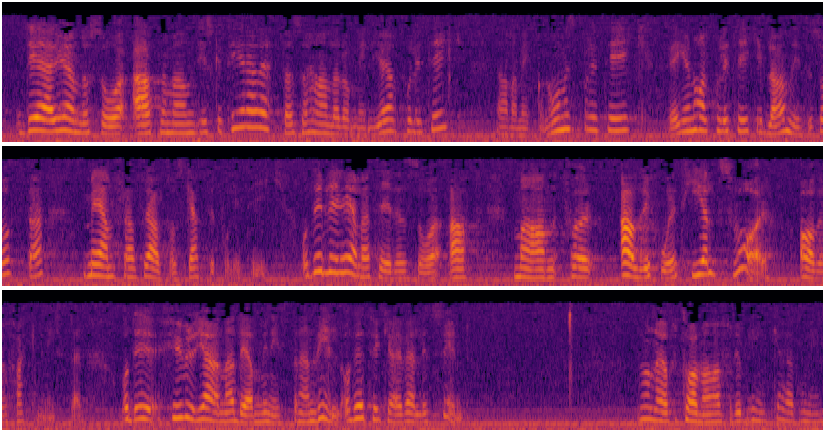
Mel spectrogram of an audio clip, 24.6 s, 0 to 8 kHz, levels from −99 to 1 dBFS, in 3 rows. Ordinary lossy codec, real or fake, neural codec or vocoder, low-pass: MP3, 24 kbps; fake; vocoder, 22.05 kHz, 80 mel bands, Vocos; 7.2 kHz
